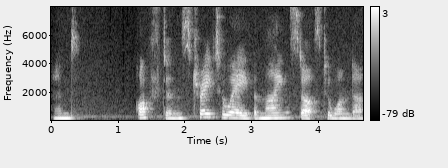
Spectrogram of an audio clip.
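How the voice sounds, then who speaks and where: A woman's somewhat breathy voice sits fairly low, with fairly even intonation. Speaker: meditation guide. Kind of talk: guided meditation. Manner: slow, soft-spoken.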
